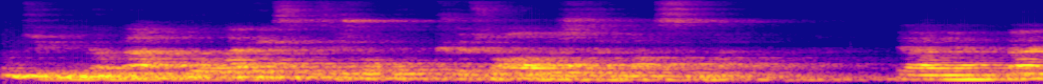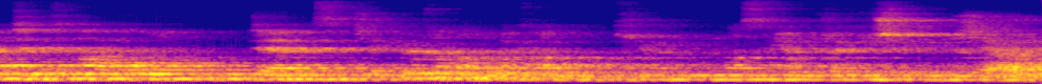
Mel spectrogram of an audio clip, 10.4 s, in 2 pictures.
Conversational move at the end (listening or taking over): taking over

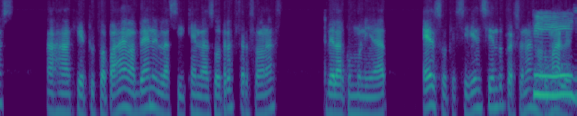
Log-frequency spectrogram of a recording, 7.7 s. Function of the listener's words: taking over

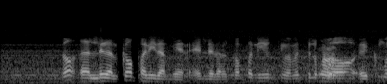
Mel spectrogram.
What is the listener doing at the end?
listening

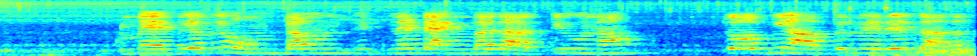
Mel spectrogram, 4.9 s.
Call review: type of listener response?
listening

